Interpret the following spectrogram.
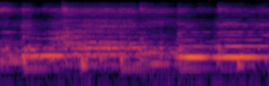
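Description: Moroccan patriotic song: voices singing together over instrumental backing, with a long held note starting about a second and a half in.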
